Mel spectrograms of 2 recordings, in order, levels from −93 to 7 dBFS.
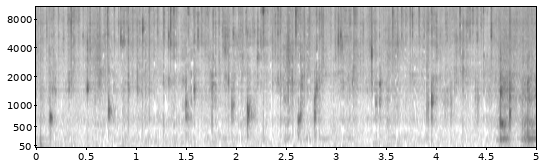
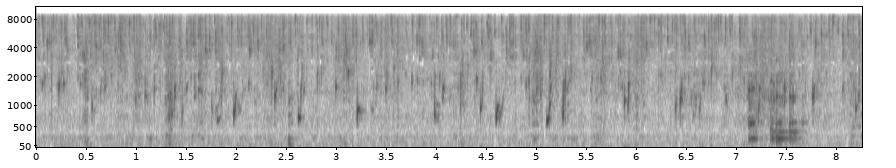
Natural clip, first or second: second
